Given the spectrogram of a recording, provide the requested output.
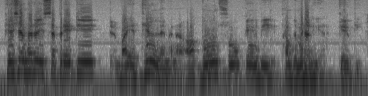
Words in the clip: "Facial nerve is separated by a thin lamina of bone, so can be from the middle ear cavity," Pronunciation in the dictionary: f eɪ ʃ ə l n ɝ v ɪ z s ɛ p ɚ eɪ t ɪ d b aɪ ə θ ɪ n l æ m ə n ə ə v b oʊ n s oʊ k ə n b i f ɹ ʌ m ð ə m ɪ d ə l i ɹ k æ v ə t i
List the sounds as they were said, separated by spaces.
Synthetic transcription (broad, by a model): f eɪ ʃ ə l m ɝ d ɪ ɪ s ɛ p ɚ eɪ t ɪ d b aɪ ə t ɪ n l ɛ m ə n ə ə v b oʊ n s oʊ k ə n b i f ɹ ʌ m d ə m ɪ d ə l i ɹ k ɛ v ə t i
